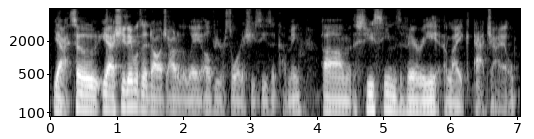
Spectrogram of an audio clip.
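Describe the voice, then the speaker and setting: Low-voiced man running a tabletop game. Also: moderate pace. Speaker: game master. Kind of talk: improvised narration of a streamed tabletop fantasy game.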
